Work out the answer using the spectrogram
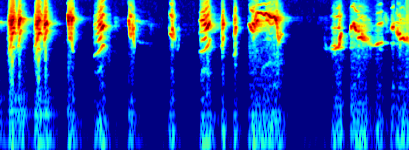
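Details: Oriental magpie-robin kept in a cage in Kebumen, Central Java, in full song with its tail spread. Loud rasping chips come in rapid succession, then a scratchy chatter and a run of down-slurred whistles.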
